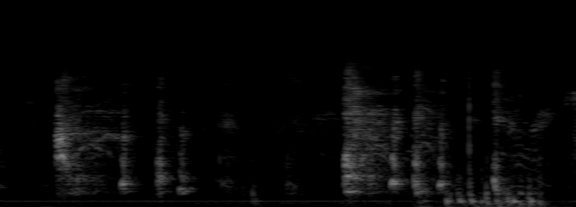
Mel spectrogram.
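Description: A person coughing in several bursts: one about half a second in, a shorter one at about a second, and a longer run of coughs from near the end of the third second.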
